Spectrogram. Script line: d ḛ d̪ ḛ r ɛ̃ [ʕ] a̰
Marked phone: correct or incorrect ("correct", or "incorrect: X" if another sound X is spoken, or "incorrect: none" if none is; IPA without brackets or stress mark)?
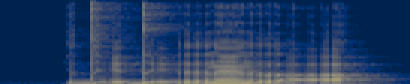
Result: incorrect: r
